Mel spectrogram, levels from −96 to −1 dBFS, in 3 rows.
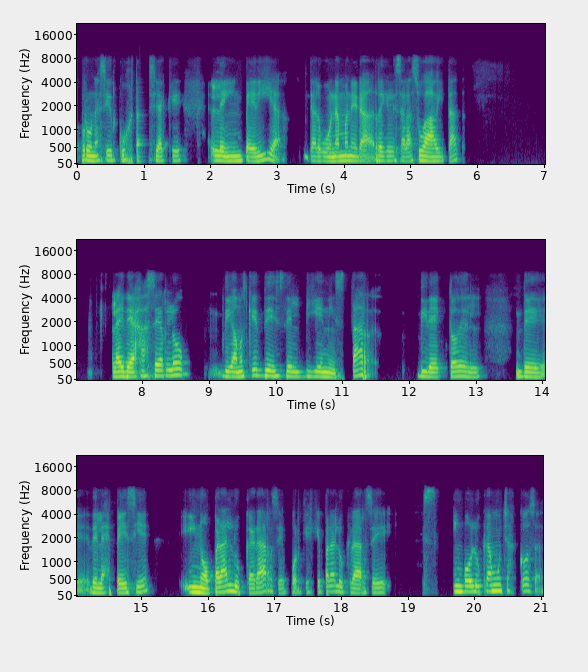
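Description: From 0.91 to 1.09 s, about 160 ms of sound is replaced by a held continuation that fades but never reaches silence. A long network dropout is the likely cause, and this gap is longer than any that follows.

At 4.67 to 4.75 s, a burst of packet loss removes about 60 ms. It sounds like a shorter buzz or hiss that fades before the audio picks up further along.

Short concealed packet loss covers holes of 20 to 40 ms at 10.01 to 10.07, 13.83 to 13.89, 18.25 to 18.29 and 20.11 to 20.15 s. Each blends straight back in, so it registers as a brief smear or wobble rather than an audible fade.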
